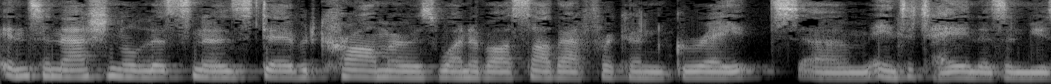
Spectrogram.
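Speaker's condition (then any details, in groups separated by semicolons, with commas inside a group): No condition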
